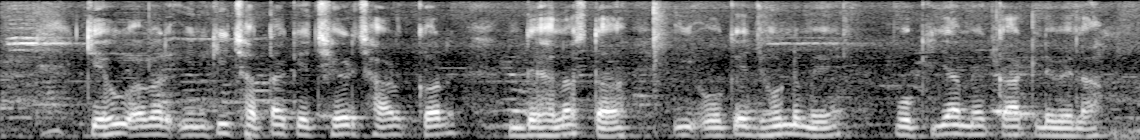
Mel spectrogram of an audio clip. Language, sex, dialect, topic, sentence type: Bhojpuri, male, Northern, agriculture, statement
